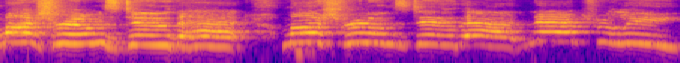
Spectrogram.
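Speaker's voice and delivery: play-acted very high, slow, loud, drawn-out yell. Retelling shouting back at a tv drug commercial, retelling own yelling. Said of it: "I'm just yelling at it going".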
